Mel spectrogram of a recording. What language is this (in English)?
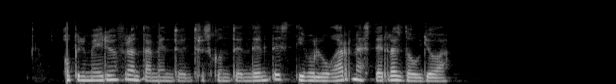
Galician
